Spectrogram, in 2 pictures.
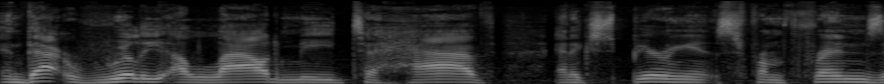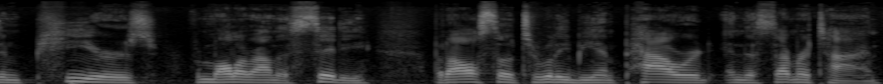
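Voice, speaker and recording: A man with an American accent, medium pitch, ordinary pitch variation and a dark, mellow tone, on a very clean recording with a silent background. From US South (Orlando, Florida). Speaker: war veteran and business leader. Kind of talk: interview. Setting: studio.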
